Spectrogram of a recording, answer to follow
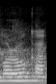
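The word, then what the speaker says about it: Boróka: and thank you for having me and I'm baroka and I'm a Transylvanian artist um it's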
